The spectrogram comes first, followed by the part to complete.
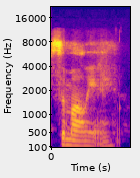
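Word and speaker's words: sommelier: wants to be um like a sommier so how you say it somalia yeah yeah and so he's like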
